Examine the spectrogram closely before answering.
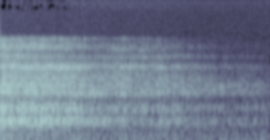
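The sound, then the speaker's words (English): A long breath out through the mouth, as if through a straw, after an inhale through the nose. It is a soft, steady hiss that slowly fades. “let's take a breath in through the nose, out through the mouth, like through a straw.”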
